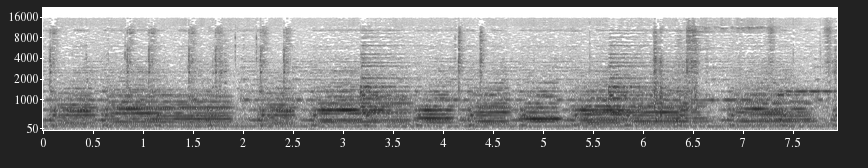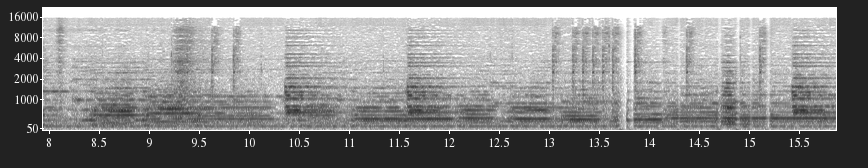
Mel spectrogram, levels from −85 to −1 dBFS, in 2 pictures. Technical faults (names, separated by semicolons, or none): repeated packet loss (robotic sound)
